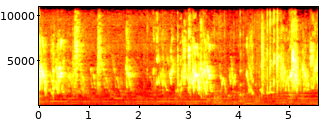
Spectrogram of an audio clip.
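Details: Chattering song of a budgerigar, the Australian parakeet: scratchy, buzzy warble running almost without a break, with clicks and brief whistled notes.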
